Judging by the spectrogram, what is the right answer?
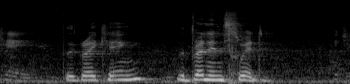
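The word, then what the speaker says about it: Brenin Llwyd: You have to put your tongue behind your front teeth and blow around the sides of it, so it comes out Thwyd.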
